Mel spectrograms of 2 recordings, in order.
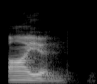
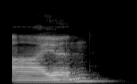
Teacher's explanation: this is British English, so we don't really have an R sound at all. In the American version, you do have an R sound, but it's important to remember it's not in the first syllable.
